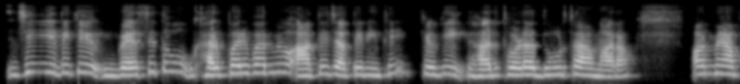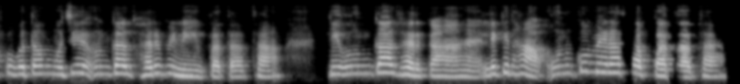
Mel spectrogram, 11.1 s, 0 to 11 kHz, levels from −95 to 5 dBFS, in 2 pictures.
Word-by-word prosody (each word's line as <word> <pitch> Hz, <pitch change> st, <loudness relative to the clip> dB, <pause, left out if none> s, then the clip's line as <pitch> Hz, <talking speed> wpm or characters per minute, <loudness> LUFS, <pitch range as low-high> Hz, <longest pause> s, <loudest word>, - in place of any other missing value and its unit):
जी, 345 Hz, +6 st, -5 dB
देखिए 330 Hz, +1 st, -4 dB, 0.2 s
वैसे 255 Hz, +7 st, +2 dB
तो 375 Hz, -1 st, -8 dB
घर-परिवार 310 Hz, +7 st, +2 dB
में 350 Hz, -, -8 dB
वो 335 Hz, -, -1 dB
आते-जाते 265 Hz, +1 st, +2 dB
नहीं 250 Hz, -2 st, -4 dB
थे -, -, -7 dB, 0.2 s
क्योंकि 275 Hz, -1 st, -3 dB
घर 225 Hz, +1 st, +3 dB
थोड़ा 265 Hz, 0 st, +5 dB
दूर 260 Hz, +1 st, -4 dB
था 275 Hz, -, +7 dB
हमारा 215 Hz, -2 st, +1 dB, 0.5 s
और 290 Hz, +1 st, +1 dB
मैं 310 Hz, -, +1 dB
आपको 285 Hz, 0 st, +1 dB
बताऊँ 295 Hz, +1 st, -1 dB
मुझे 295 Hz, +4 st, -3 dB
उनका 285 Hz, +2 st, +1 dB
घर 275 Hz, 0 st, -1 dB
भी 300 Hz, -2 st, -6 dB
नहीं 220 Hz, -4 st, -2 dB
पता 200 Hz, 0 st, -2 dB
था, 205 Hz, 0 st, -3 dB, 0.4 s
कि 285 Hz, -, -3 dB
उनका 300 Hz, +4 st, +2 dB
घर 265 Hz, -6 st, +3 dB
कहाँ 220 Hz, -1 st, +1 dB
है 200 Hz, -, -4 dB
लेकिन 290 Hz, +3 st, -1 dB
हाँ, -, -, +5 dB
उनको 315 Hz, +7 st, -8 dB
मेरा 340 Hz, -2 st, +2 dB
सब 295 Hz, -4 st, 0 dB
पता 225 Hz, -3 st, +4 dB
था 205 Hz, +1 st, -4 dB
275 Hz, 210 wpm, -23 LUFS, 235-310 Hz, 0.5 s, था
